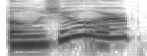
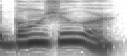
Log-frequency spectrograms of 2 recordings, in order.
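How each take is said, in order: First: High, lilting greeting swooping upward; showy French greeting. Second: Said in the usual way. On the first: A narrator's reading. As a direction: sing it out brightly to show off your French. Showing off French to mother.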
